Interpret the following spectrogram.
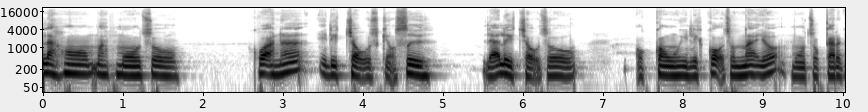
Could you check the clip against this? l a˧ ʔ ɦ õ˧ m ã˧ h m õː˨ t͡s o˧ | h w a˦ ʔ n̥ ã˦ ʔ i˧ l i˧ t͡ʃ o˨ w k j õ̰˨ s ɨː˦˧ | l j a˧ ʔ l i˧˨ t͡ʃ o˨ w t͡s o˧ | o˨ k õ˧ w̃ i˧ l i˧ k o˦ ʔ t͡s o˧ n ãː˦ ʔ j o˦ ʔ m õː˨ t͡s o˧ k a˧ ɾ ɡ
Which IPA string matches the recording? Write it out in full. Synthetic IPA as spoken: l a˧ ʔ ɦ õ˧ m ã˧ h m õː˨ t͡s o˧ | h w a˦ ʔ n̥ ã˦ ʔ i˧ l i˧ t͡ʃ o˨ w k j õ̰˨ s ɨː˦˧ | l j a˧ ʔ l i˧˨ t͡ʃ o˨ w t͡s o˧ | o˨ k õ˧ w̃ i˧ l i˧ k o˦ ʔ t͡s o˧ n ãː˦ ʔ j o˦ ʔ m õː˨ t͡s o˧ k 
